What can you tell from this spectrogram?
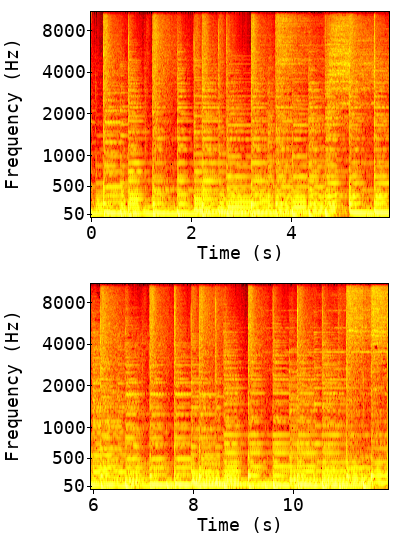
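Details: Upbeat background music with punchy repeated beats and piano plays throughout, with no animal voice heard.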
